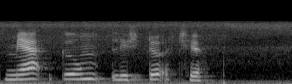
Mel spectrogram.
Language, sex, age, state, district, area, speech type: Kashmiri, female, 18-30, Jammu and Kashmir, Anantnag, rural, read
